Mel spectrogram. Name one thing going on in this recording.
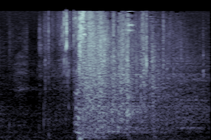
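A wooden crate smashes and splinters.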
